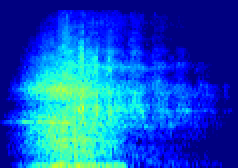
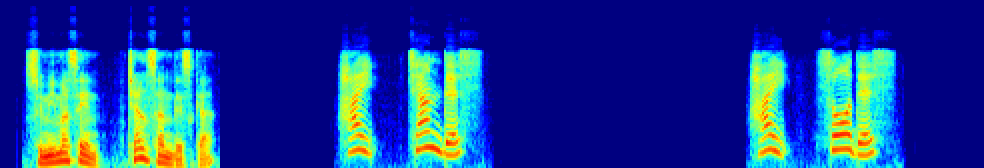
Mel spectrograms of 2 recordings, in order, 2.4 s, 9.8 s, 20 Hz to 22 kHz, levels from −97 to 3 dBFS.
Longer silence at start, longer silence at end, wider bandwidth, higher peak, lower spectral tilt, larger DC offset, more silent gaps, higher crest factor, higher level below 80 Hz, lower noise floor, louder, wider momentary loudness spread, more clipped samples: about the same, 0.2 s vs 0.25 s; second, 0.5 s vs 1 s; first, 17.5 kHz vs 7.6 kHz; second, -22 dBFS vs 0 dBFS; second, -2 dB/octave vs -5 dB/octave; neither; second, none vs 2.36-3.27 s, 5.07-7.38 s; about the same, 20 dB vs 20 dB; about the same, -54 dBFS vs -54 dBFS; second, -72 dBFS vs under -90 dBFS; second, -37 LUFS vs -17 LUFS; first, 20 LU vs 14 LU; neither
